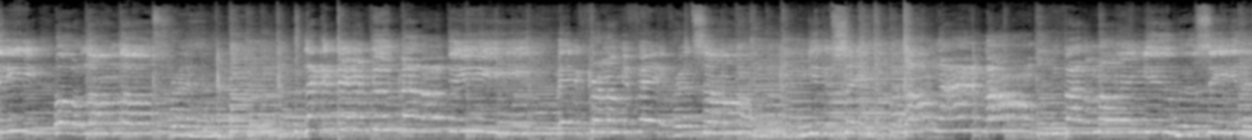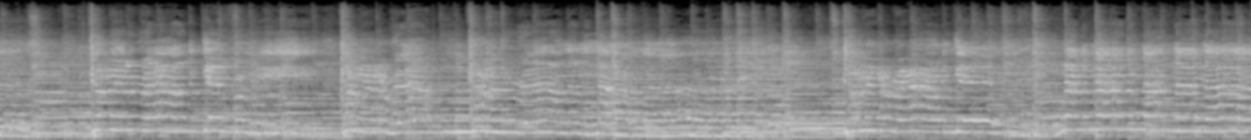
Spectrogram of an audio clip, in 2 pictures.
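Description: Acoustic guitar strummed steadily in a live solo performance, with a man's singing voice over it.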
